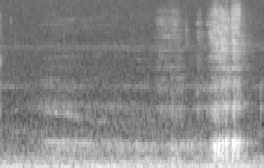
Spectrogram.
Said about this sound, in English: Ooh, mouth's getting a little bit of dry, so I have to take a sip of my delicious, yummy tea.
